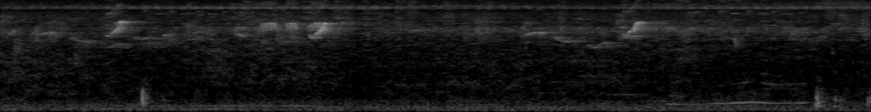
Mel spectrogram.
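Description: Small birds chirping in short, high phrases, a few times over a steady low background rumble of outdoor ambience, with two brief knocks, one about a second and a half in and one near the end.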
